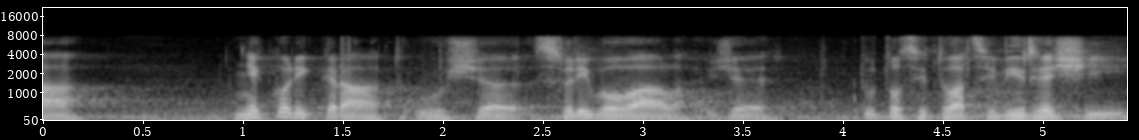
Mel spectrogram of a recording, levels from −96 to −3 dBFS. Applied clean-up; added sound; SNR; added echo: none; Engine / Car; 14 dB; none.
